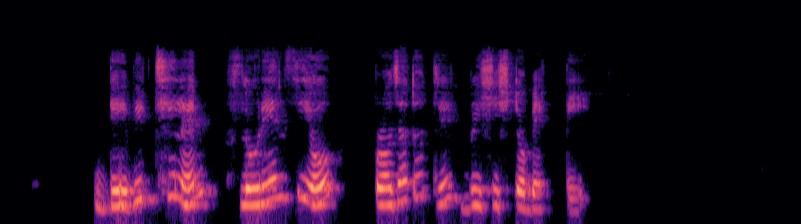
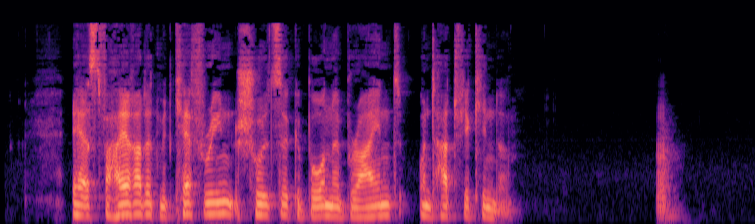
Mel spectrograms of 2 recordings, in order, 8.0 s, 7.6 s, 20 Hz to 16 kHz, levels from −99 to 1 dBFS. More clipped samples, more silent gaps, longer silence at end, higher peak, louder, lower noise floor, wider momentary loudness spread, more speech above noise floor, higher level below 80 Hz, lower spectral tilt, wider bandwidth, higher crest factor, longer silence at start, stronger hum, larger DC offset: neither; neither; first, 2.2 s vs 0.85 s; second, -12 dBFS vs 0 dBFS; second, -28 LUFS vs -23 LUFS; first, under -90 dBFS vs -80 dBFS; about the same, 21 LU vs 19 LU; first, over 62 dB vs 57 dB; second, -76 dBFS vs -64 dBFS; about the same, -4.5 dB/octave vs -4 dB/octave; second, 7.6 kHz vs 12 kHz; second, 18 dB vs 24 dB; first, 0.95 s vs 0.7 s; neither; neither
